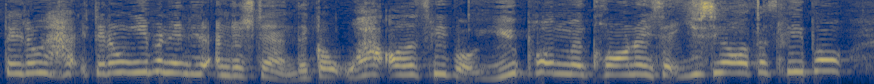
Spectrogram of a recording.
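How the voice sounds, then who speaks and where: A woman's voice: sits high, lively intonation, very fast, darkish tone. A middle-aged woman from Hong Kong giving a motivational training talk, emphatic and repetitive, firing rhetorical questions at the audience. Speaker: network marketing leader.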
